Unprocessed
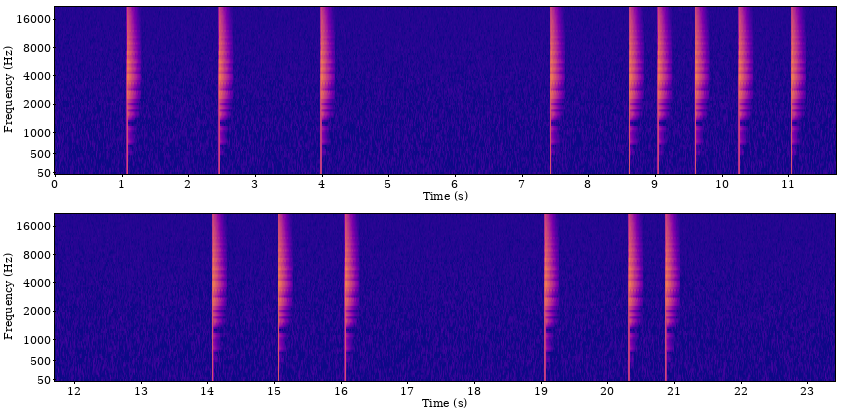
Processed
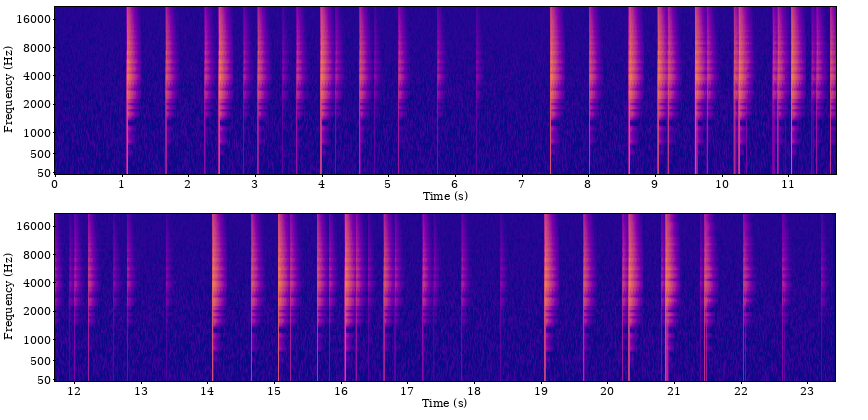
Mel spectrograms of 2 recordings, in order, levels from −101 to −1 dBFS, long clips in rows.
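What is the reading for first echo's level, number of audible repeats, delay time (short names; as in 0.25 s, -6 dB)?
-12.0 dB, 3, 0.583 s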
